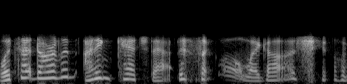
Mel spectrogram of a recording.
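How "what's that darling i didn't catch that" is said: put-on hearty, big booming voice, pitched up. Recalling a man they miss asking them to repeat, imitating a booming voice. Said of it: "I can still hear him booming".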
